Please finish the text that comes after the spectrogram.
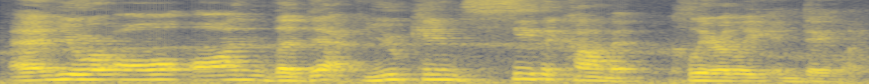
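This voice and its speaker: A man's voice: on the high side, moderate pace, dark tone. A man narrating an improvised tabletop game as game master, shifting between vivid storytelling and casual banter. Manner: dramatic descriptive storytelling mixed with casual banter and swearing. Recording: roomy echo, clear background noise.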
